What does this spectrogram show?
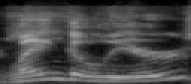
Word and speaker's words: Langeliers: Some of the other things that happened today, I'm trying to think Oh, Shay Langeliers? Yep. Langeliers. That's how you pronounce became the first guy with five home runs this year.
